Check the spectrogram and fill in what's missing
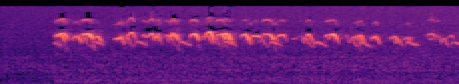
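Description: Wood Sandpiper: a rapid run of high, thin whistled notes, so quick and close together they are hard to count, repeated through the clip.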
